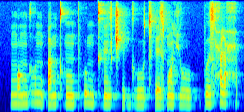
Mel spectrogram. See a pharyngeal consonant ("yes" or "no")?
yes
